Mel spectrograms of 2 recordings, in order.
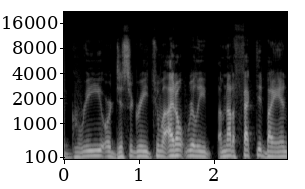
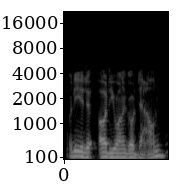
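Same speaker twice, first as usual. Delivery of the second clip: much softer, gentle coaxing; soft coaxing of the dog; 4 semitones lower, 13 dB quieter, much faster than usual. Real, not acted. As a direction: coax the dog down quietly.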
